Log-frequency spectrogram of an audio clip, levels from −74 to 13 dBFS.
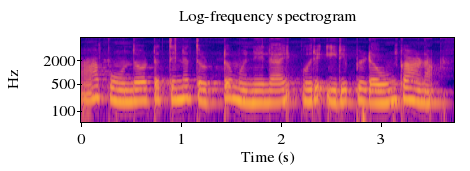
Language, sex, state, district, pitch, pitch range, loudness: Malayalam, female, Kerala, Kollam, 180 Hz, 170-195 Hz, -12 LUFS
